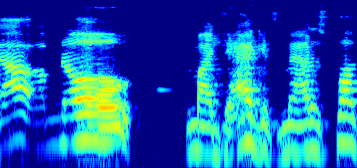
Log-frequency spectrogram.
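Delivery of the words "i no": acted, tearful, high, sobbing crying voice. Retelling telling the dad no: imitating own past crying. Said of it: "I'm crying".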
